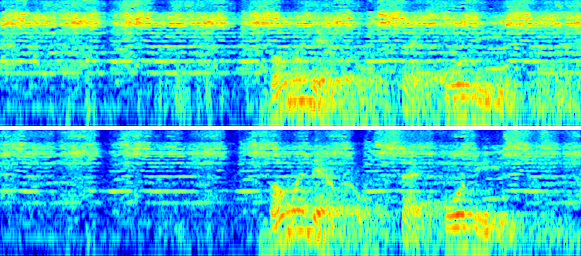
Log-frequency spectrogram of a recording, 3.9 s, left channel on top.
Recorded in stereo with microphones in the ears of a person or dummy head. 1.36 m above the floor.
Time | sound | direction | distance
1.7 | a man speaking | 45° right (ahead or behind) | 4 m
